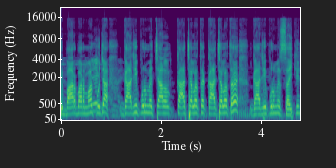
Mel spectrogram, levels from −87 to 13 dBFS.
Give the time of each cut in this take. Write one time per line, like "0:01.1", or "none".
none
